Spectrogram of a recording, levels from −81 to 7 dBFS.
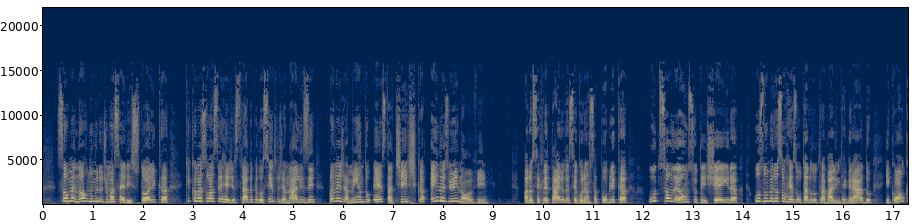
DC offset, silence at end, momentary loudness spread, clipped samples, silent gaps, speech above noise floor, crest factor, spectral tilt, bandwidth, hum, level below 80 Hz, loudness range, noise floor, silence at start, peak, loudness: under 0.1%; 0 s; 7 LU; under 0.1%; none; 39 dB; 16 dB; -3.5 dB/octave; 16 kHz; none; -56 dBFS; 2 LU; -56 dBFS; 0.3 s; 0 dBFS; -16 LUFS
